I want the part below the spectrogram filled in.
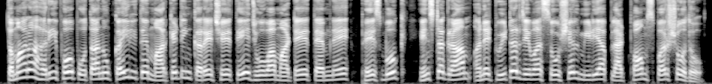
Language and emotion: Gujarati, neutral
